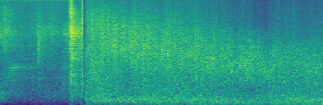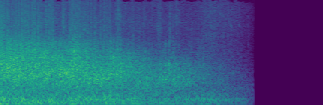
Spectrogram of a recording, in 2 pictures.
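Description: Explosion sound effect: a sharp blast about a second in, then a long, loud, deep rumble that slowly dies down and cuts off abruptly near the end.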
